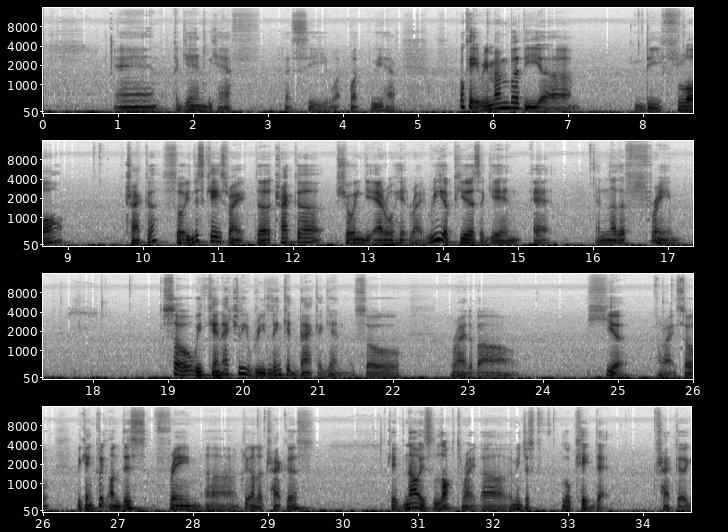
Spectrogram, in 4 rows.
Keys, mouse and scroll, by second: 0.0 scroll down 1, 0.3 middle click, 0.7-2.8 scroll up 1, 2.8 middle click, 5.9-16.2 drag, 16.2 scroll down 1, 16.5 middle click, 17.1-17.6 scroll up 1, 17.6 middle click, 18.5-25.5 drag, 25.5-26.6 right drag, 28.8 click, 34.4 middle click.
